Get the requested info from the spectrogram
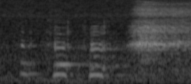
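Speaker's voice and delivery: a short high giggle; soft high giggle that falls away; high breathy giggle. Real, not acted. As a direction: giggle softly at yourself. Laughing at own words.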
